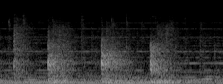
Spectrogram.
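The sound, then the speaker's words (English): Knocking at a door, a few soft, dull, evenly spaced raps over a steady low hum, faint and not much louder than the background. “At around 8:50 a.m., there's a knock at the door.”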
